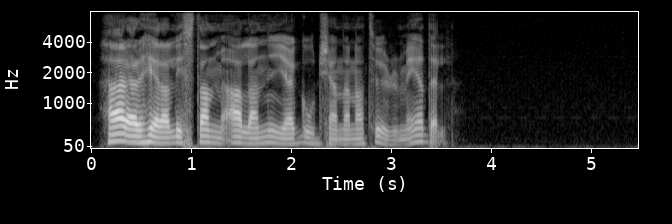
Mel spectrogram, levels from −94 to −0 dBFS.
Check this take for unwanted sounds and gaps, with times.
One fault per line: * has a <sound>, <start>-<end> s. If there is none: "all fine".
all fine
